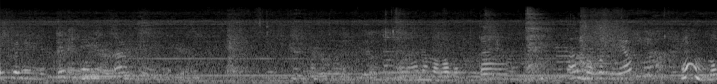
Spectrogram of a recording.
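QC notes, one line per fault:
No technical faults are audible in the signal, with level, frequency balance and continuity holding steady across the whole recording.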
